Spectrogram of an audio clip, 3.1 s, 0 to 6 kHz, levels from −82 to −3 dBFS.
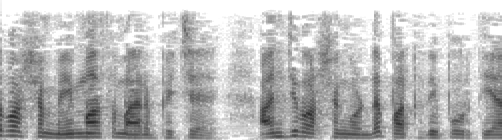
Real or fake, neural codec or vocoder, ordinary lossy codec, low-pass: real; none; none; 5.4 kHz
